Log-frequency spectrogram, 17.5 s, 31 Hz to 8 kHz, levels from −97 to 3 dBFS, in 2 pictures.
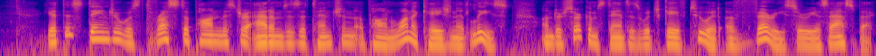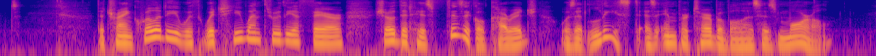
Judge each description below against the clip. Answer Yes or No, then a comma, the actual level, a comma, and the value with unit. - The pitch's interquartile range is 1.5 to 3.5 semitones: No, wide, 5.4 semitones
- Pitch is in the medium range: No, low, 115 Hz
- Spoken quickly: No, average, 150 wpm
